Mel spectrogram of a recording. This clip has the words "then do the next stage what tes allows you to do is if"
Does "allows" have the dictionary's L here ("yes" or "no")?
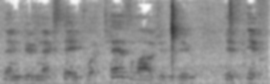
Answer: no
